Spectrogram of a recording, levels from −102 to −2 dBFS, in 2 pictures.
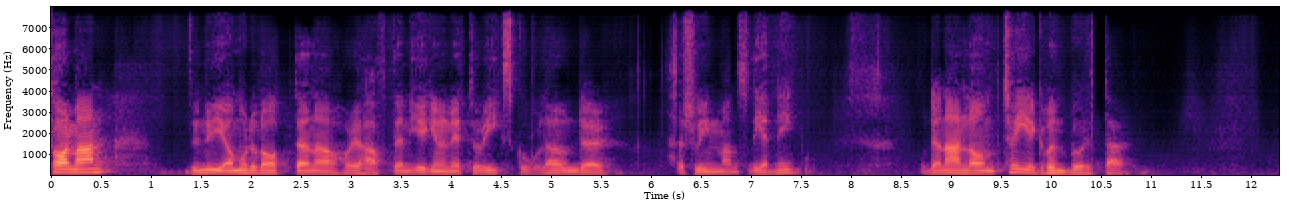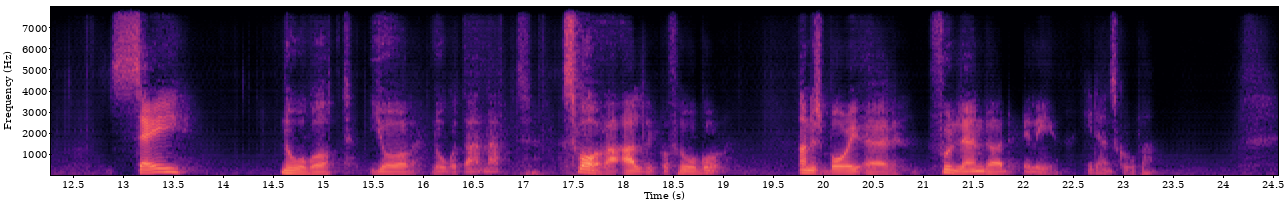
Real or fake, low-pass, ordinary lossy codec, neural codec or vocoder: fake; none; none; codec, 16 kHz, 0.5 kbps, X-Codec, WavLM features, trained on Multilingual LibriSpeech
